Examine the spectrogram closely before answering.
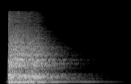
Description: metal container bin empty set down on concrete mic inside pov; zapsplat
